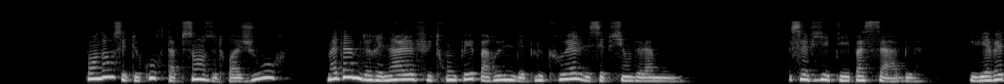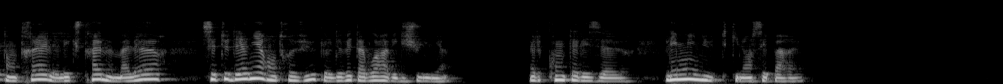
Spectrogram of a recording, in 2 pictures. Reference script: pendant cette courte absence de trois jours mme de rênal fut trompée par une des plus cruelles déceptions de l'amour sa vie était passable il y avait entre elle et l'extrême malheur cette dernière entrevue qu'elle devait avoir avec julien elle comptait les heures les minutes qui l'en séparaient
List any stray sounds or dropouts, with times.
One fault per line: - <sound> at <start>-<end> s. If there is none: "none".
none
